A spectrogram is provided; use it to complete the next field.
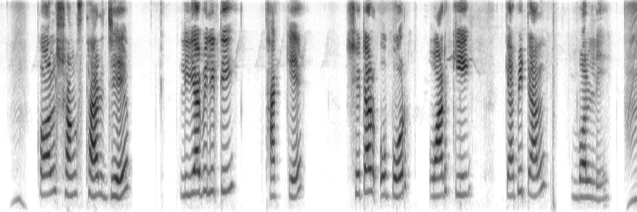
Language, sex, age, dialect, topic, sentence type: Bengali, female, 18-24, Jharkhandi, banking, statement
